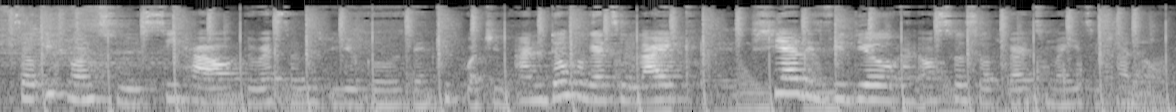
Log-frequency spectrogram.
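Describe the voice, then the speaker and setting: A woman talks at a moderate pace through loud background noise. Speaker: channel host. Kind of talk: casual talk to camera, vlog. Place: home room.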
